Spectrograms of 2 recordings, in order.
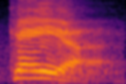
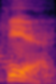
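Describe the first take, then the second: First: Care said "keh-uh", louder and drawn out; silent R. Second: Care with a sounded R at the end; R pronounced. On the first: Teacher correcting the final sound, silent R. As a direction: care ending on an open falling vowel, no R. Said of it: "it should be said as". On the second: Teacher showing what not to say, R pronounced. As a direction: care said the faulty way, ending on R. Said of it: "not care". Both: Shown as a demonstration.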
